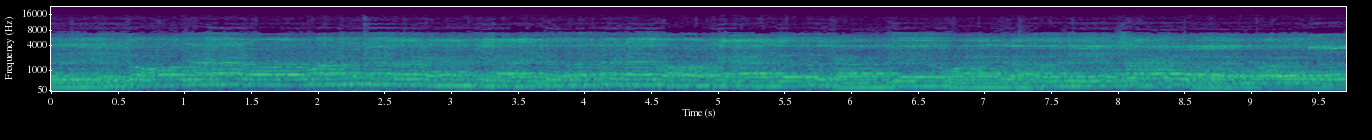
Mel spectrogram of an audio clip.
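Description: Buddhist monks and lay followers chanting a sutra together in Vietnamese: a slow, melodic group chant of held notes that slide from one pitch to the next.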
